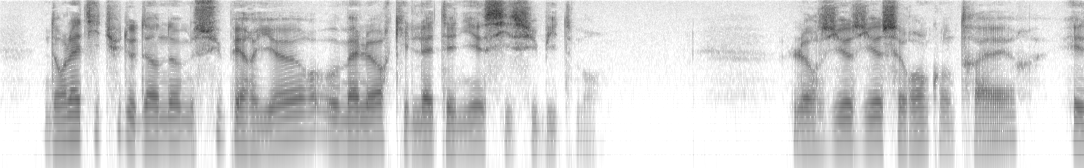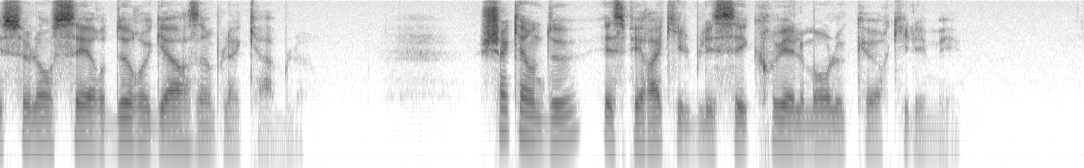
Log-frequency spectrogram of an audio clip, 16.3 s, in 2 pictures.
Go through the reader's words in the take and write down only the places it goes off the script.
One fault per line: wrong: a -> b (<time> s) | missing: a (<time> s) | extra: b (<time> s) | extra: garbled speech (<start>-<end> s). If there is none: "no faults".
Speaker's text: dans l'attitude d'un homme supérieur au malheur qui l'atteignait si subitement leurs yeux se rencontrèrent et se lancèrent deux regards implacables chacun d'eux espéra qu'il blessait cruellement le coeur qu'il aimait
extra: yeux (6.4 s)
